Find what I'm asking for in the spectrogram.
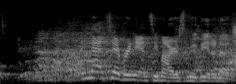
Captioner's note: audience laughs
